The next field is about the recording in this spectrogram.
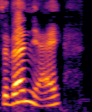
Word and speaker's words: Sevigny: In the past episodes, we reported Chloe Sevigny, is that how you say it? – Sevigny, denying rumors between her and Pauly D.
